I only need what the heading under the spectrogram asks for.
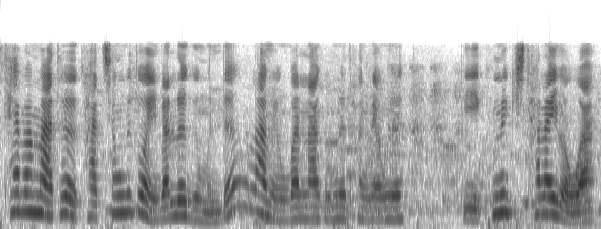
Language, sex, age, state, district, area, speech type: Bodo, female, 60+, Assam, Kokrajhar, urban, spontaneous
